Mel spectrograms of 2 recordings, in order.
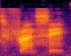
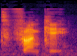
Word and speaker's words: français: We want français, not franqué. So we put that little tail under the C to make it soft, français.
